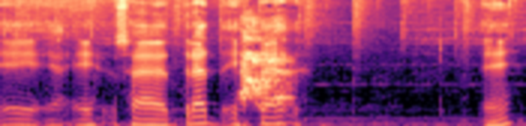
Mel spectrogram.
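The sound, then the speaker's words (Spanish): A dog barking in a few sharp, high yelping barks that come in short bursts with brief pauses between them. The barks are loud and upfront. “el perro no es nuestro”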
